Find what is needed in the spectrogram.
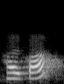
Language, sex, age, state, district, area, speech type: Assamese, female, 30-45, Assam, Morigaon, rural, conversation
